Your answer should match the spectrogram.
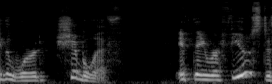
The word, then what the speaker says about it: shibboleth: they said to him then say shibboleth and he said sybileth for he couldn't pronounce it right then they seized him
